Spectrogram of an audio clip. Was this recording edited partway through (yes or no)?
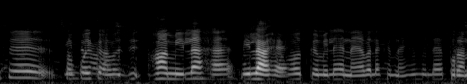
no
